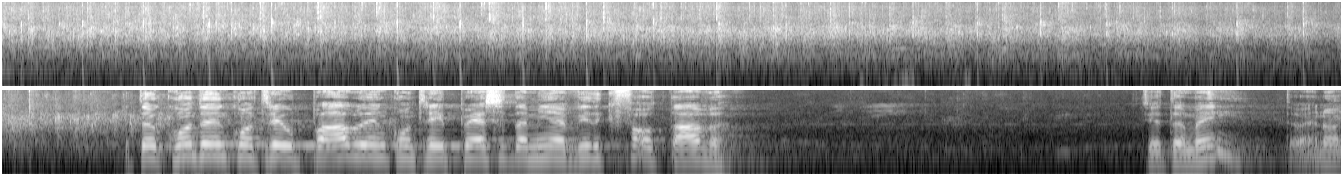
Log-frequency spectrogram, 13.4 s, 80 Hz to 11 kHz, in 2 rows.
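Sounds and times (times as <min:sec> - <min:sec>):
sustained applause from a large audience: 0:00.0 - 0:07.9
speech: 0:07.4 - 0:10.5, 0:12.4 - 0:13.3.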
